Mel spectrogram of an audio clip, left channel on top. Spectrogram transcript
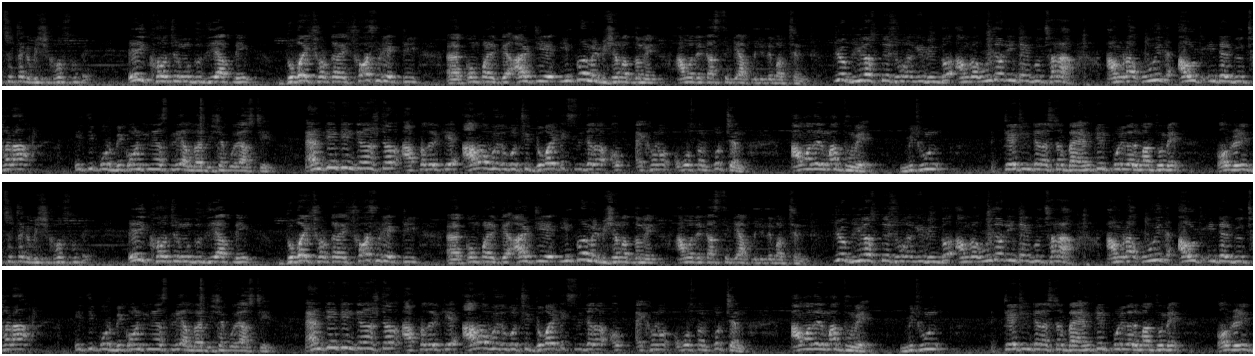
টাকা বেশি খরচ হবে। এই খরচের মধ্য দিয়ে আপনি দুবাই সরকারের সরাসরি একটি কোম্পানিতে আরটিএ এমপ্লয়মেন্ট ভিসার মাধ্যমে আমাদের কাছ থেকে আপনি যেতে পারছেন। প্রিয় ভিউয়ার্স, কিন্তু আমরা উইদাউট ইন্টারভিউ ছাড়া ইতিপূর্বে কন্টিনিউয়াসলি আমরা ভিসা করে আসছি। এমটিএটি ইন্টারন্যাশনাল আপনাদেরকে আরো অবহিত করছি, দুবাই ট্যাক্সিতে যারা এখনো অবস্থান করছেন আমাদের মাধ্যমে, মিঠুন টেট ইন্টারন্যাশনাল বা এমটিএন পরিবারের মাধ্যমে অলরেডি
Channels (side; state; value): both; normal; correlation 0.93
